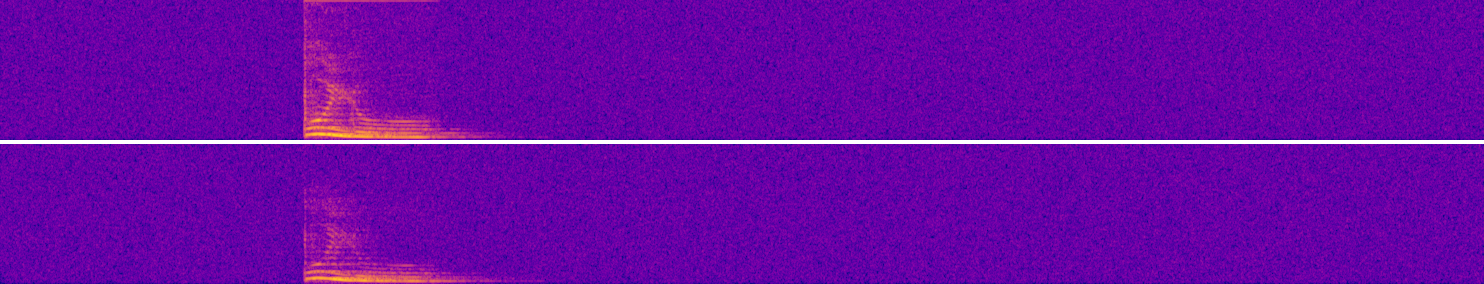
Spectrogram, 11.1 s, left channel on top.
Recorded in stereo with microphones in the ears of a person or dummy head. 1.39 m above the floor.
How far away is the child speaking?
About 1.5 m.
